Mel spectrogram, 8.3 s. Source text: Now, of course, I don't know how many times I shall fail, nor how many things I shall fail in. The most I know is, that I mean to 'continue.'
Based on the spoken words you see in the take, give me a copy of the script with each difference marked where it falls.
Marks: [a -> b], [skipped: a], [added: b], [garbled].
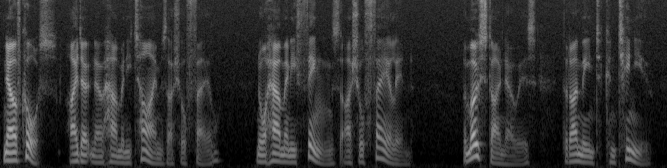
Now, of course, I don't know how many times I shall fail, nor how many things I shall fail in. The most I know is, that I mean to 'continue.'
